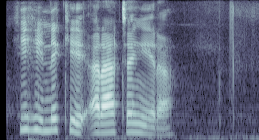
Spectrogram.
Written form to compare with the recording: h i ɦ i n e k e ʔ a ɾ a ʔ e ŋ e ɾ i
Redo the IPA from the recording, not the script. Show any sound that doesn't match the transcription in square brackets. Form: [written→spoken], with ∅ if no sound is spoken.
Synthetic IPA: h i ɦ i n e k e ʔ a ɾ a [ʔ→t] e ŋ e ɾ [i→a]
